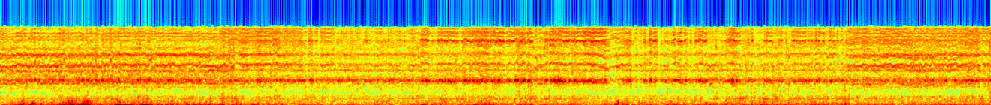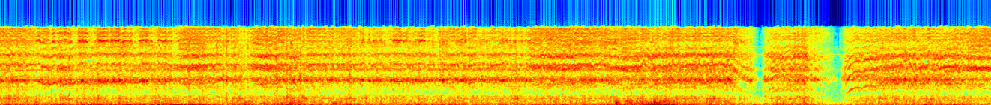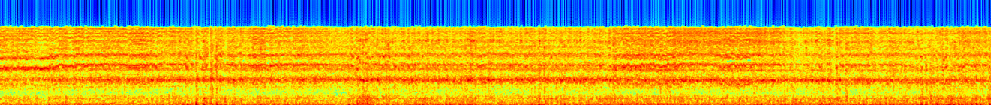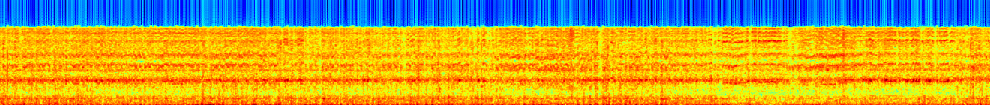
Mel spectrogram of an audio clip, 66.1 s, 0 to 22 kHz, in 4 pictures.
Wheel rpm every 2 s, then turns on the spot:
200, 200, 220, 230, 230, 230, 230, 220, 220, 230, 230, 240, 230, 220, 140, 110, 190, 220, 230, 230, 230, 230, 220, 230, 230, 230, 230, 240, 230, 220, 240, 230, 230.
none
